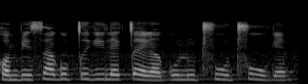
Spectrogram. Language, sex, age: Swati, female, 19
